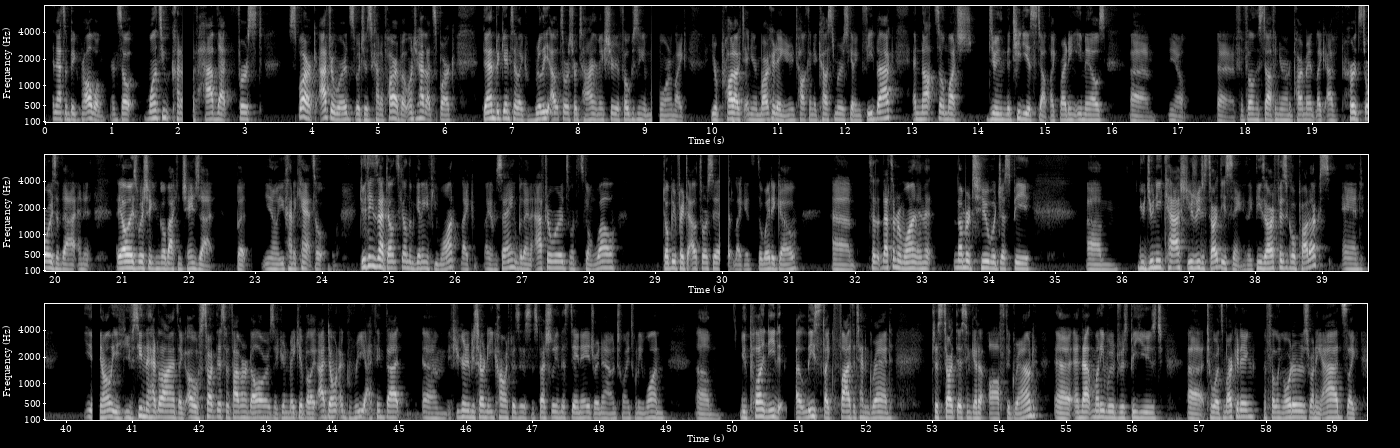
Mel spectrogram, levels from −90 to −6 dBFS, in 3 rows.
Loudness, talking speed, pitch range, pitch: -33 LUFS, 250 wpm, 135-160 Hz, 145 Hz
